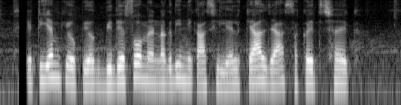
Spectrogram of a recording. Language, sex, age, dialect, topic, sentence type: Maithili, male, 25-30, Eastern / Thethi, banking, statement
